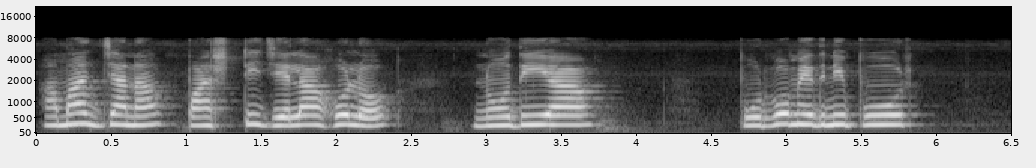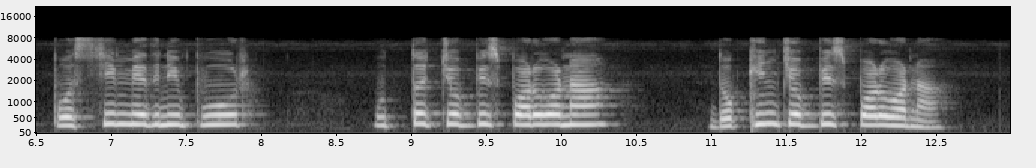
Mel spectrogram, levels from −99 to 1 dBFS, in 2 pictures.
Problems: constant background noise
